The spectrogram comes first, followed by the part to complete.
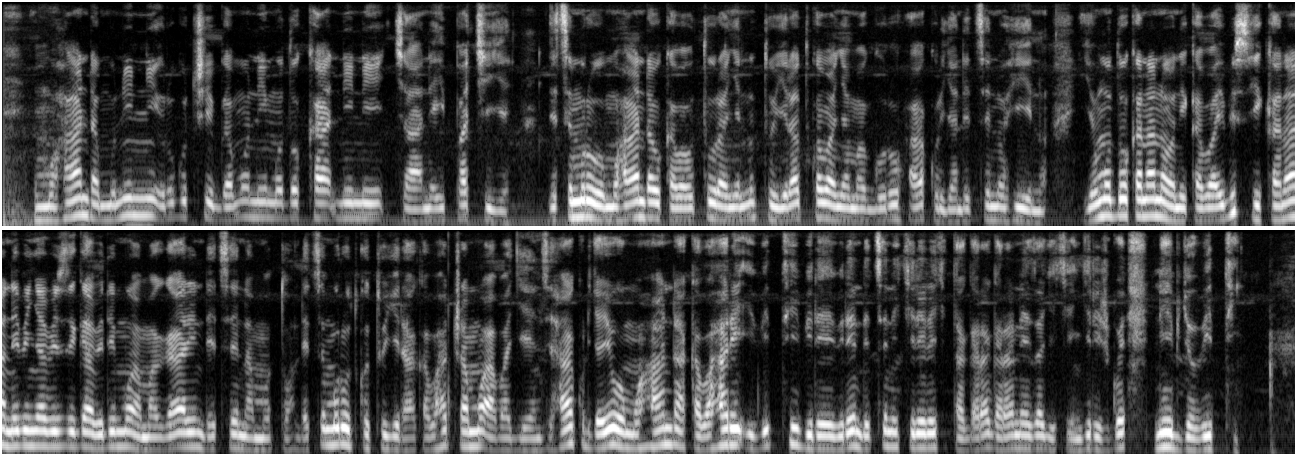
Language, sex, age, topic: Kinyarwanda, male, 25-35, government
